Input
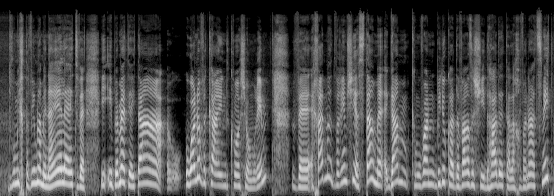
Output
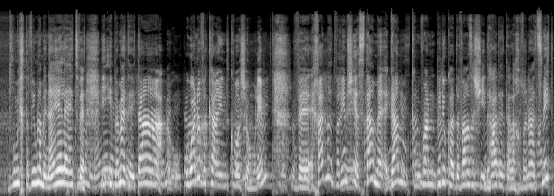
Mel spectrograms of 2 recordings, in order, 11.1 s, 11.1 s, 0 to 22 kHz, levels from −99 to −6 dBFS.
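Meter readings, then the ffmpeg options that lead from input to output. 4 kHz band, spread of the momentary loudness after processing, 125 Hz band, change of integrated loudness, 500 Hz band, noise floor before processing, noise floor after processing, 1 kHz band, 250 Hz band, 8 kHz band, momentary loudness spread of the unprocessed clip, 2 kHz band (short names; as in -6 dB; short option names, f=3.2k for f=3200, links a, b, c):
+6.0 dB, 9 LU, +3.0 dB, +6.0 dB, +6.0 dB, -52 dBFS, -41 dBFS, +5.5 dB, +6.5 dB, +5.5 dB, 9 LU, +6.0 dB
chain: -filter_complex "[0:a]highpass=66,aecho=1:1:7.4:0.81,asplit=2[a][b];[b]adelay=917,lowpass=f=1.1k:p=1,volume=-12dB,asplit=2[c][d];[d]adelay=917,lowpass=f=1.1k:p=1,volume=0.27,asplit=2[e][f];[f]adelay=917,lowpass=f=1.1k:p=1,volume=0.27[g];[a][c][e][g]amix=inputs=4:normalize=0,volume=3.5dB"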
